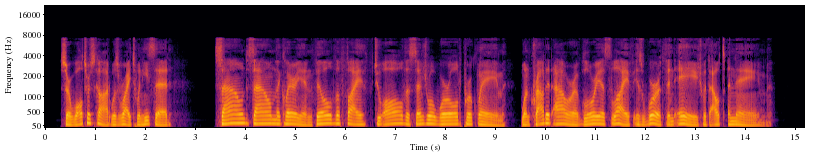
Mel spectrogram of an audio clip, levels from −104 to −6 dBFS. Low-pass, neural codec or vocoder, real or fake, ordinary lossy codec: 7.2 kHz; none; real; AAC, 32 kbps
